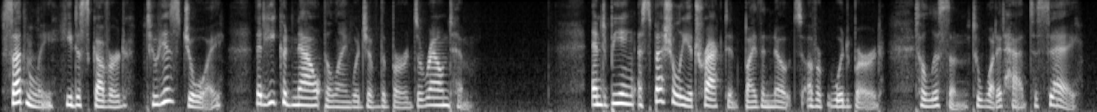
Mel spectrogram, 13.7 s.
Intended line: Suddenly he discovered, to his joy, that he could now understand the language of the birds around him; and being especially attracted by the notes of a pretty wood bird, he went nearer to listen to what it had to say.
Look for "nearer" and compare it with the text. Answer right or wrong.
wrong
